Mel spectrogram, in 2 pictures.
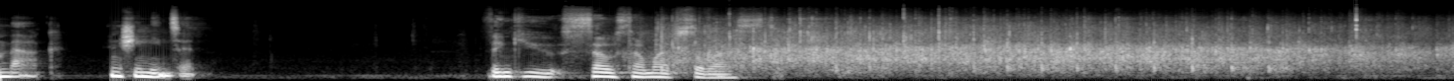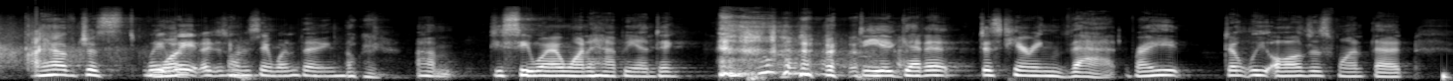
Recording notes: joins a live audience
